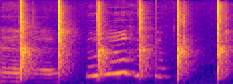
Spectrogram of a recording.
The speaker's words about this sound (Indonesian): Tepuk tangan semuanya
